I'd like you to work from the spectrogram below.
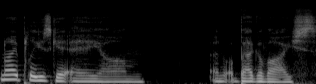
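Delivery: fake British accent, slow and halting. Retelling asking a store clerk for ice: imitating his own british accent. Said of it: "I did my accent in Target".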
